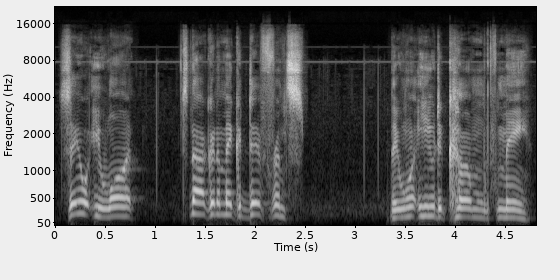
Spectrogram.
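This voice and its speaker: Actor as a smug, higher-voiced male villain. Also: moderate pace, dry recording, natural voice. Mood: taunting. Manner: taunting, calculating, controlled. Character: menacing, smug male villain, an old enemy. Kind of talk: audio drama dialogue.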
